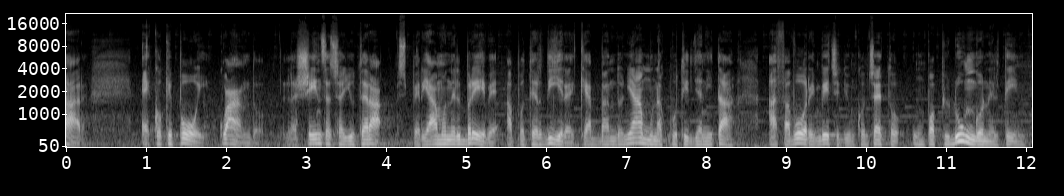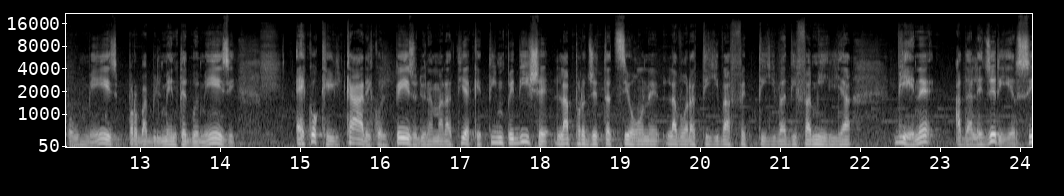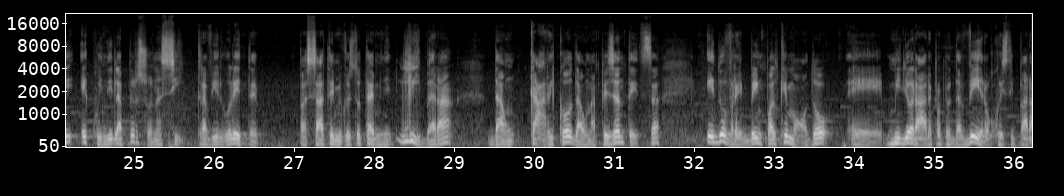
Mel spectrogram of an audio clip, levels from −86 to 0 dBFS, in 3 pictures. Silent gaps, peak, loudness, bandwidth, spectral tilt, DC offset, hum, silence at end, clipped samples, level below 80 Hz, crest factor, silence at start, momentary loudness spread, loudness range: none; -10 dBFS; -28 LUFS; over 20 kHz; -5 dB/octave; under 0.1%; none; 0 s; under 0.1%; -56 dBFS; 16 dB; 0 s; 11 LU; 3 LU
